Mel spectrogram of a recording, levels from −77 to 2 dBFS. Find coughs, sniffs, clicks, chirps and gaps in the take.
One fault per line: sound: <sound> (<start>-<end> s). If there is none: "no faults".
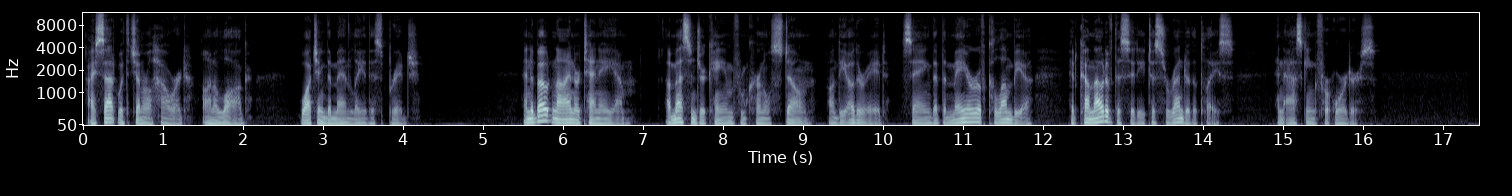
no faults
